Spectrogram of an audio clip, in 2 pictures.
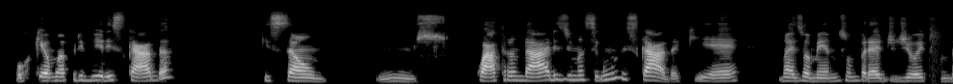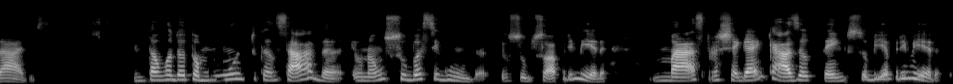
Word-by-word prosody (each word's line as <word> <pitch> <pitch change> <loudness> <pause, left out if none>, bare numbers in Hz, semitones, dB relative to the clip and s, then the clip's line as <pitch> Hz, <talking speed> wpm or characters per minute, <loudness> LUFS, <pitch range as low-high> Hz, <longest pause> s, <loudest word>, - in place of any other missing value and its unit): Porque - - -4
é 175 - +7
uma 175 +1 -1
1º 195 -1 -5
escada 200 - +4 0.9
que 185 - -13
são 160 -5 +2 0.6
uns 140 0 -7 0.2
4 175 +4 +6
andares 195 +3 +4
e 210 - -8
uma 215 +1 -6
2º 220 +8 -8
escada 190 - +5
que 160 - -8
é 155 +3 -3 0.4
mais 170 0 -2
ou 175 - 0
menos 150 +4 -5
um 180 -1 -10
prédio 155 -4 -1
de 160 +2 -4
8 160 +1 -3
andares. 145 -1 -4 0.8
Então 185 +4 -2
quando 220 +1 -3
eu - - +1
estou 210 -2 -2
muito 220 +6 -8
cansada, 230 +7 +1
eu 175 - -9
não 175 +6 -5
subo 230 -4 -2
a - - -2
2º, 210 - -9
eu - - -16
subo - - -7
só - - 0
a - - +4
1º, 255 +2 -5 0.5
mas 170 -1 +5
pra 200 - -9
chegar 190 -2 +2
em - - -13
casa 180 +3 +5
eu 195 - -4
tenho 160 +2 -1
que - - -9
subir 225 - -6
a - - -5
1º. 285 - -4
185 Hz, 160 wpm, -23 LUFS, 165-215 Hz, 0.9 s, é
